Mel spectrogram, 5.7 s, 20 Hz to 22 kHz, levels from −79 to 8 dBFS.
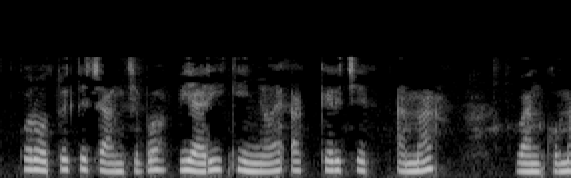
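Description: From start to finish the speech carries plainly audible MP3 compression. The quieter detail has that watery, swirly quality as weak frequency lines drop in and out from one frame to the next. S sounds pick up a metallic chirp and consonant attacks get smeared. It's likely an encode at a low bitrate, around 24 kbps.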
